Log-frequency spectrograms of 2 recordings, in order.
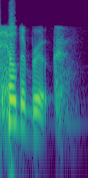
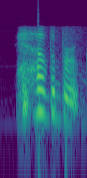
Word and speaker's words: Hilde Bruch: And did I say her name right? – It's Hilde Bruch. – Hilde Bruch. Well, I was close.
